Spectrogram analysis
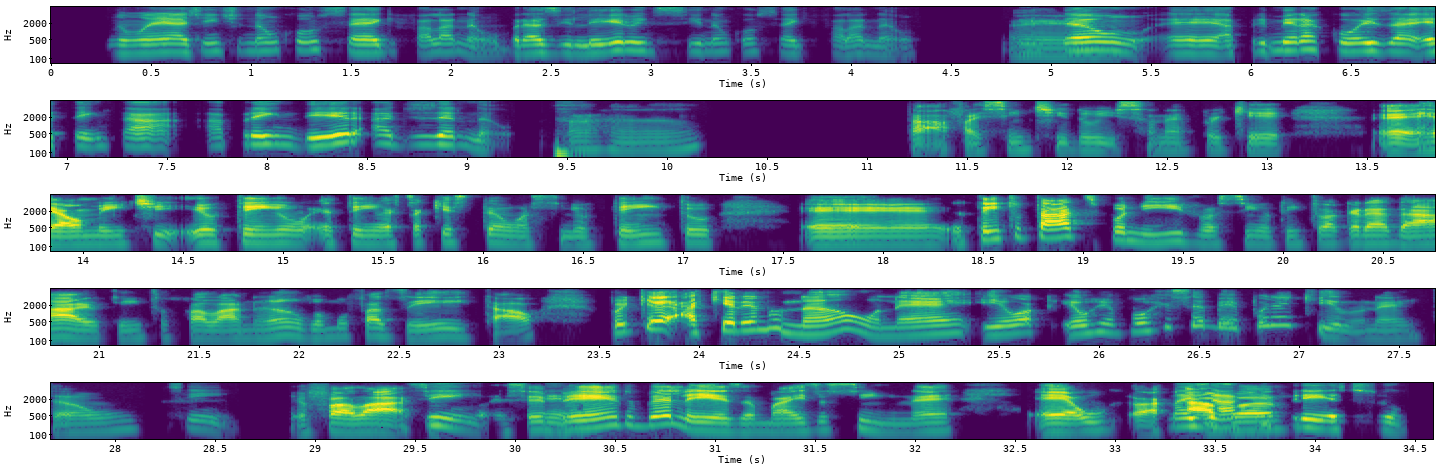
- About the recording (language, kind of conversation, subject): Portuguese, advice, Como posso manter o equilíbrio entre o trabalho e a vida pessoal ao iniciar a minha startup?
- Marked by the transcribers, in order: tapping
